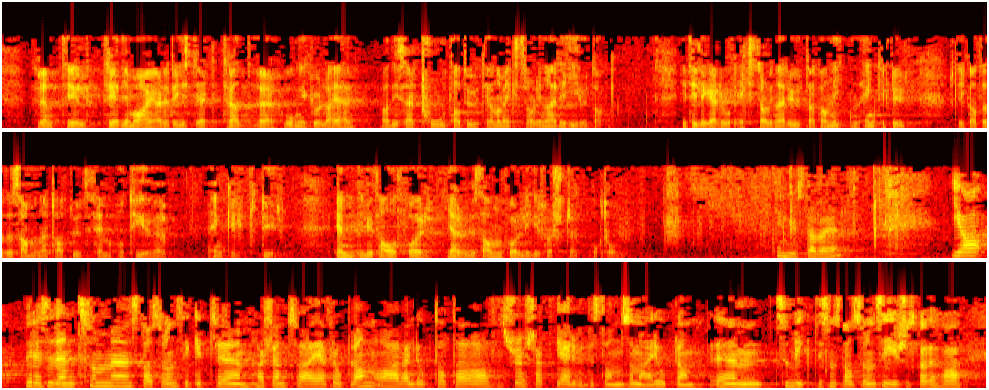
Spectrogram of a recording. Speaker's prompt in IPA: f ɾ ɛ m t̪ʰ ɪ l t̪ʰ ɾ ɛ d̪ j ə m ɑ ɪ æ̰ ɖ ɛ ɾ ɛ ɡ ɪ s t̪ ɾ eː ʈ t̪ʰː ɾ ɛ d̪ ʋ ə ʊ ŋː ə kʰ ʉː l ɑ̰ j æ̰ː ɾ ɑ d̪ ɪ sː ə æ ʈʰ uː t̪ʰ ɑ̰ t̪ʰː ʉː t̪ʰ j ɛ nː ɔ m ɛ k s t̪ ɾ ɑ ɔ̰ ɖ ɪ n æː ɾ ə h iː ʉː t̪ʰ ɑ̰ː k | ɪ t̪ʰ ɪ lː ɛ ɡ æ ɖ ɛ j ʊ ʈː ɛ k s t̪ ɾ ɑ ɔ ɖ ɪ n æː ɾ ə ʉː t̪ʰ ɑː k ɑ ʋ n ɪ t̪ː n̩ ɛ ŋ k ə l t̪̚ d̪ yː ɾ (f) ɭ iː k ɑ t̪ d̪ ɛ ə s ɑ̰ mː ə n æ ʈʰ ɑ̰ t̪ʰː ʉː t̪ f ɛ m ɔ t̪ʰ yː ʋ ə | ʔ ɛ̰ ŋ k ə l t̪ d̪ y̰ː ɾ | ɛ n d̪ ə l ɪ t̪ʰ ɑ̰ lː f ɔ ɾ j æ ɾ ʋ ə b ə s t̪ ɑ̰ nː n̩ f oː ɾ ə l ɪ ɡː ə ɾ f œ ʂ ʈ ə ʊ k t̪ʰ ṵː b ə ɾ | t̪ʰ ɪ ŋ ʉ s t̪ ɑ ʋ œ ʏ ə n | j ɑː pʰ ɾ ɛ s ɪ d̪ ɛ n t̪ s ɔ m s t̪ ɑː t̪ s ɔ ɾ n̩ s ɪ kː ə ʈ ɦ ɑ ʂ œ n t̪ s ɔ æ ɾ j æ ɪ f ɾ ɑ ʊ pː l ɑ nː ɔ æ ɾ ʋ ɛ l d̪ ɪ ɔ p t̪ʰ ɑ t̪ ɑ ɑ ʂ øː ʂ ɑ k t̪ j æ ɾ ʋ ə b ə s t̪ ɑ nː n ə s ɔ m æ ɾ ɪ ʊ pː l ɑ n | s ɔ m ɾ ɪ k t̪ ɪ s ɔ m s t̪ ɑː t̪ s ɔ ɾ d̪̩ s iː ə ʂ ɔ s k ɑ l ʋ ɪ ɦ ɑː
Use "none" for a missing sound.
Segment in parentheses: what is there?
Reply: ʂ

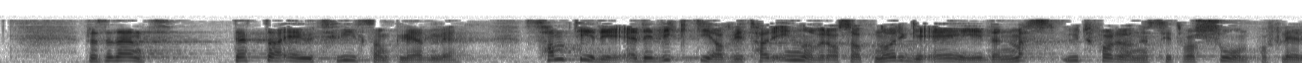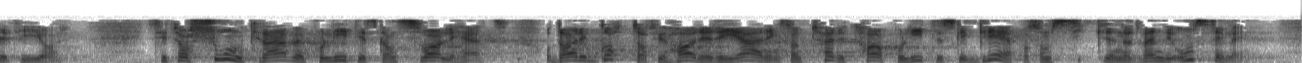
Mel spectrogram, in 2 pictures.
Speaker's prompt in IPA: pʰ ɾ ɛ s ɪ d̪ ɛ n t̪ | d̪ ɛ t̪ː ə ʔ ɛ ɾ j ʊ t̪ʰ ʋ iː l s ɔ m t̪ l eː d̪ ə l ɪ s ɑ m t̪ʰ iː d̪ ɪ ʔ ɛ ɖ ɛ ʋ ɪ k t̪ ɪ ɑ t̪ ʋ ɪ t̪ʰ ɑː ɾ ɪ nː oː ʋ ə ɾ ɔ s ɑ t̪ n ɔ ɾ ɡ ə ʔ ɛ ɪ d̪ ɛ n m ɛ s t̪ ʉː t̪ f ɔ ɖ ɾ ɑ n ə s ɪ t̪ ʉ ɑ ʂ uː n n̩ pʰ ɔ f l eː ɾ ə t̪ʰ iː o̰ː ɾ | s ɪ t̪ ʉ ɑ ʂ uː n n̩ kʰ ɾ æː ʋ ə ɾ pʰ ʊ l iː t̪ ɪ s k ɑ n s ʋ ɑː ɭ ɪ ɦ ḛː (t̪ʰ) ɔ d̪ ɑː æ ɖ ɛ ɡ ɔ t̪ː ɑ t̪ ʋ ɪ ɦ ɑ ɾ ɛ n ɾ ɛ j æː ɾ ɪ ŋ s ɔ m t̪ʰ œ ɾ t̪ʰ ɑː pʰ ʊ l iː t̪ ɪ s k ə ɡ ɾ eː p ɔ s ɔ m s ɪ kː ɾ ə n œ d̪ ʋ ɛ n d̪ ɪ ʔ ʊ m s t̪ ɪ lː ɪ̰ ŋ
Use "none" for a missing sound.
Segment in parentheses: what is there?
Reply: t̪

